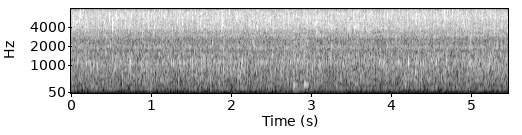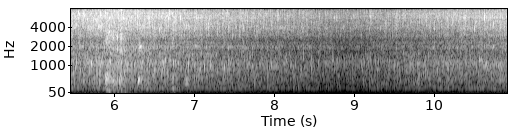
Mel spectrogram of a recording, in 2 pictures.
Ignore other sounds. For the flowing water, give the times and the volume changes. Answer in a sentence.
You can hear the flowing water from 0.0 to 10.8 s, getting quieter.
